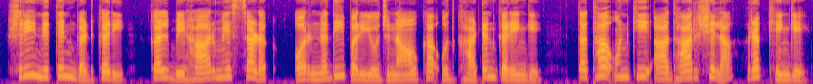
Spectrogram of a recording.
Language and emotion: Hindi, neutral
